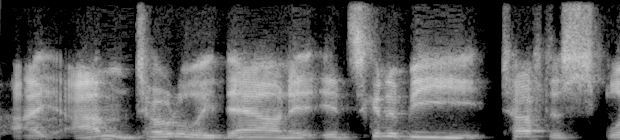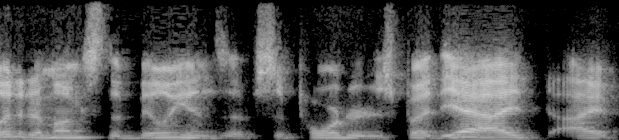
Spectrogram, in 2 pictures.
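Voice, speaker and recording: Young male podcast co-host with a mid-pitched voice, crude jokes, lots of ums and uhs. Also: fairly even intonation, moderate pace, fairly bright tone. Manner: crude jokes, trailing off with fillers. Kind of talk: casual chat.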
